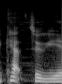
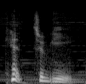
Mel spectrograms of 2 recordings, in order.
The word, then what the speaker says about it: kintsugi: always say it right I always say katsugi and it's kintsugi kintsugi yes Kint not cat kid okay so Kint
